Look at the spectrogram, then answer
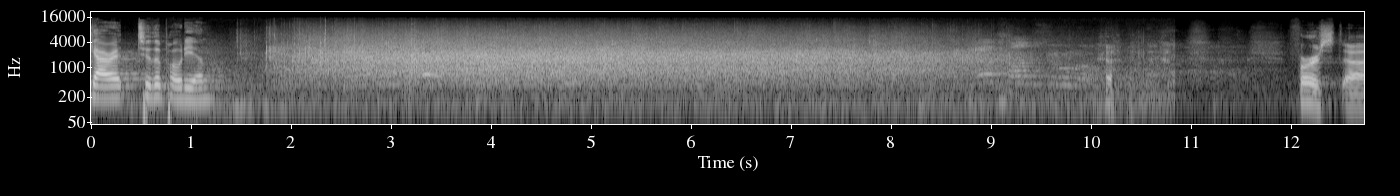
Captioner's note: applause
